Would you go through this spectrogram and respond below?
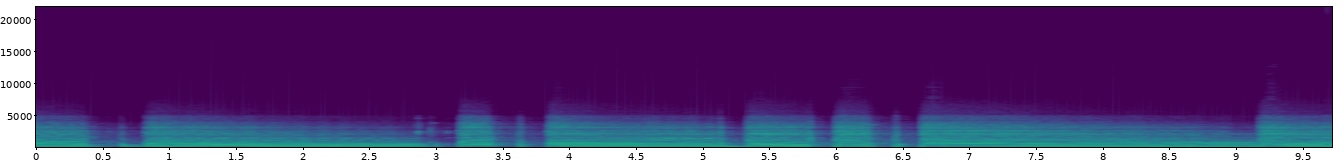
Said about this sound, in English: Yeah, dude, sounds like arse, doesn't it? Yeah. So I've got a Princeton model on here with a Tube Screamer with a bit of spring reverb, which is what you find on the amp. Yeah. And it sounds so close to the real thing.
